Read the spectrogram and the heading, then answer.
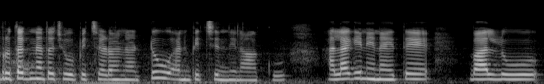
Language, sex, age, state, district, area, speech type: Telugu, female, 30-45, Andhra Pradesh, Palnadu, urban, spontaneous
